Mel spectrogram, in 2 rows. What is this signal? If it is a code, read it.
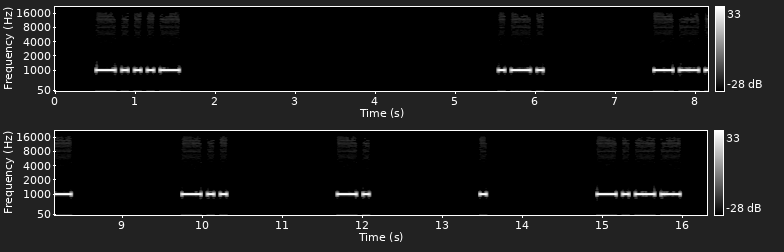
Morse code, heard as a keyed tone, about 15 wpm, spaced as for 5 wpm, 1000 Hz. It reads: <BT> RODNEY
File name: qotdfiles / 5wpm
